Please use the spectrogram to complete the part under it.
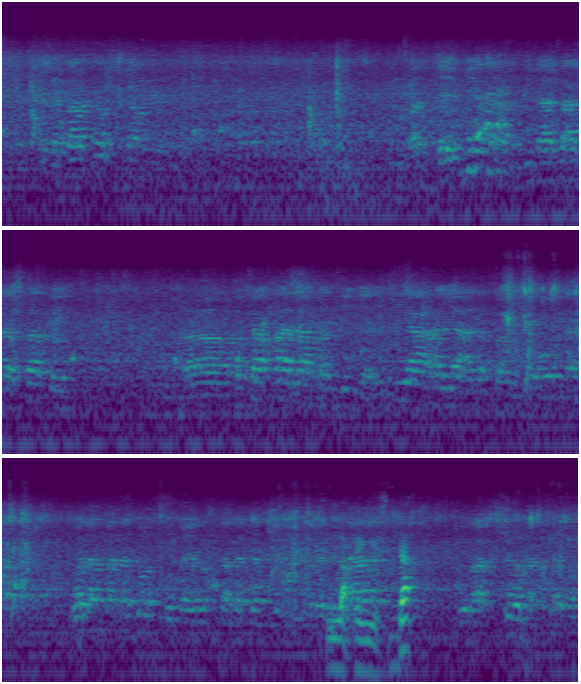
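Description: Water splashes and sloshes in a small pool.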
